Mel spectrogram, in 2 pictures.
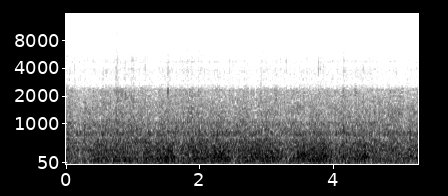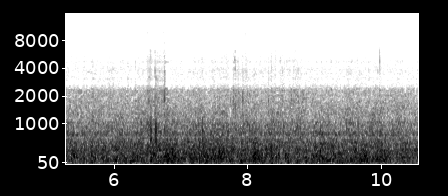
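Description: Wind rushes loudly past, low and rumbling, outdoors.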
